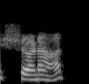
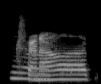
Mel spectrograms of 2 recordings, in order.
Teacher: So K-S-H sound should come ksha and not sha.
